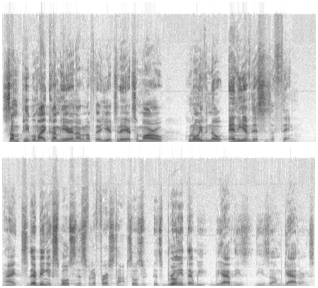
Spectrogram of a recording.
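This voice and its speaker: A man with a New York accent talks at a very fast pace and medium pitch, showing ordinary pitch variation and big swings in loudness. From New York City. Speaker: author and podcaster, former DJ. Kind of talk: conference talk. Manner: halting, many restarts.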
